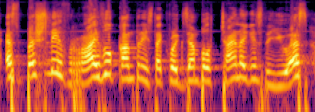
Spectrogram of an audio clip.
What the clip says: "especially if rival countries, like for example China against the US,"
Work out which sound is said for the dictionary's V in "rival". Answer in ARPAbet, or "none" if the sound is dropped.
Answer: V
